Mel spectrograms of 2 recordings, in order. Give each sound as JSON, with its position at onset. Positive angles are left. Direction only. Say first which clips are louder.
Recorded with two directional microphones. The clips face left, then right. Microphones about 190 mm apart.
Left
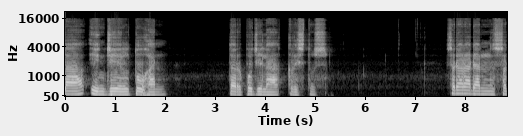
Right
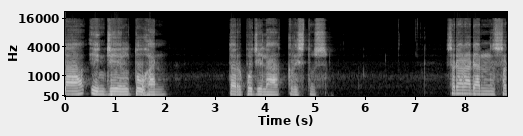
{"t": 0.0, "sound": "a sound", "louder": "left 3 dB", "side_deg": 50}
{"t": 3.3, "sound": "speech", "louder": "left 4 dB", "side_deg": 50}
{"t": 7.2, "sound": "a man's voice", "louder": "left 2 dB", "side_deg": 50}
